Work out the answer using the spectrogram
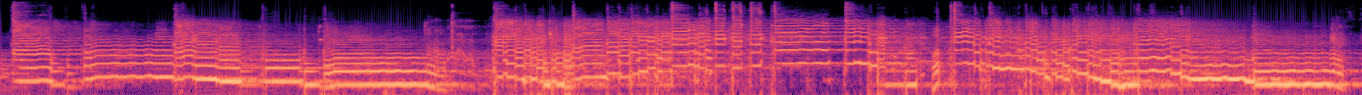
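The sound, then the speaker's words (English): An electric guitar solo played with volume and pickup changes and varied picking textures: a distorted, effects-laden tone running through continuous melodic lines with sliding and bending pitches. “I love to play like this because it really is a lot of fun, with volume changes and pickup changes and picking textures.”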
